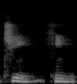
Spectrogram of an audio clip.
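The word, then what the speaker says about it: Khinchin: estadística por un ruso kim jin kim jin se escribe en jim pero se h pero se pronuncia sin chin chin chin ese señor jean chin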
